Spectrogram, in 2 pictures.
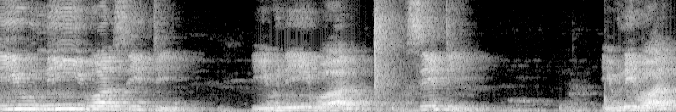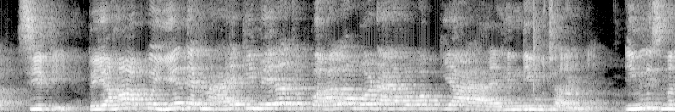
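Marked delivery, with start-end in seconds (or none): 0.1-7.4 यूनिवर्सिटी sounded out slowly as यू-नि-वर-सिटी; Hindi pronunciation. Shown as a demonstration. Teacher reads यूनिवर्सिटी by its Hindi sounds, slowly syllable by syllable. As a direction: stretch यूनिवर्सिटी part by part, starting with a clear "yu". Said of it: "तो यहाँ जो पढ़ते हैं हम लोग हिंदी".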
